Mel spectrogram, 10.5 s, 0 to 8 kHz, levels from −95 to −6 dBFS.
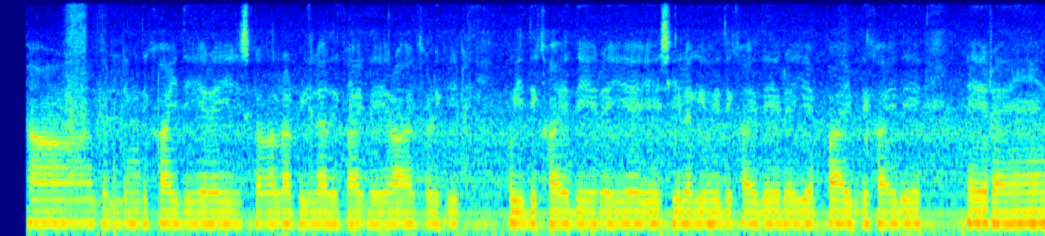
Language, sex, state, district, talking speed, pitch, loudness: Hindi, female, Uttar Pradesh, Varanasi, 170 wpm, 105 Hz, -35 LUFS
